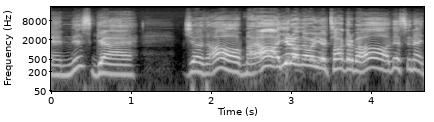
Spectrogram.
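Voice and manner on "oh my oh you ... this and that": mock top-of-the-lungs yelling, high and rattled off. Speaker retelling a guy arguing with them about a rule, imitating someone yelling. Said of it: "He's yelling at the top of his lungs".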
